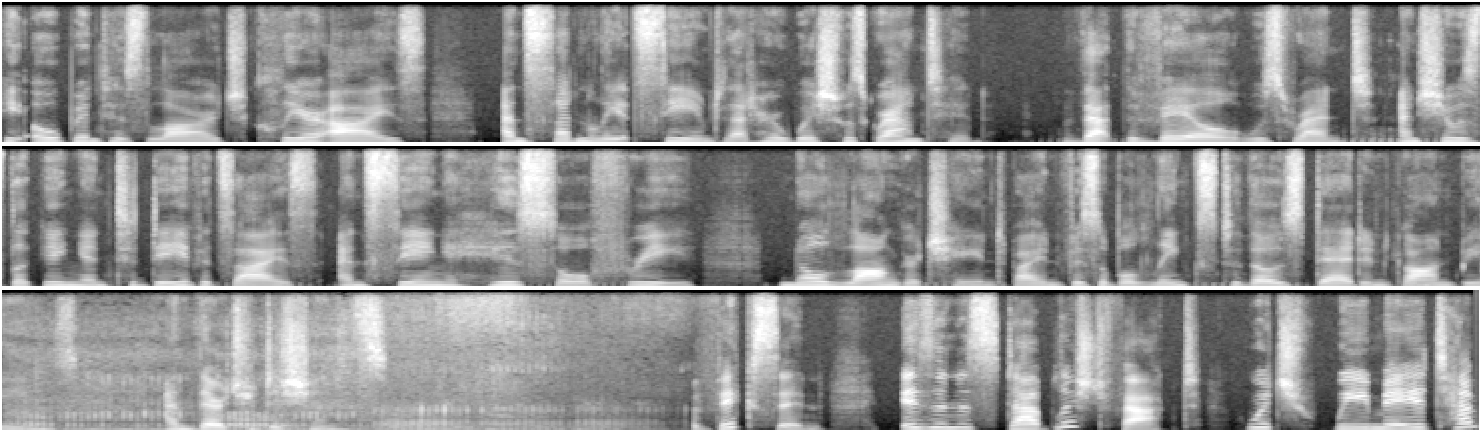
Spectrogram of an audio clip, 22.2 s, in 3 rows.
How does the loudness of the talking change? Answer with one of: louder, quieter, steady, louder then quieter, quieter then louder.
steady.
